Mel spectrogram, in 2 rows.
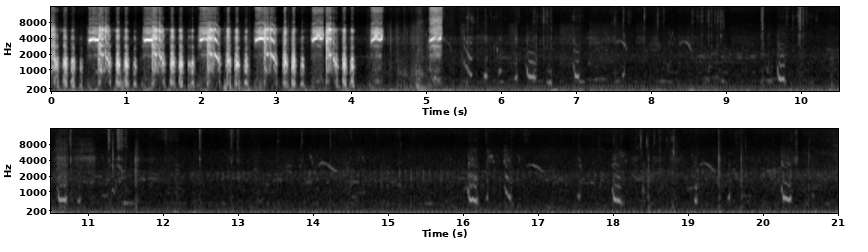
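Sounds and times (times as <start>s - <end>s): francolin calling loud repeated notes: 0.0s - 4.4s.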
